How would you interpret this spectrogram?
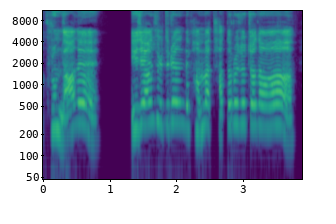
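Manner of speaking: usual speaking voice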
